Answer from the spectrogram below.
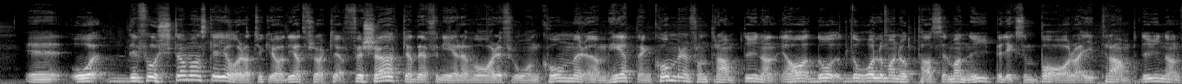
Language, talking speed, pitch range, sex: Swedish, 180 wpm, 105-140 Hz, male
